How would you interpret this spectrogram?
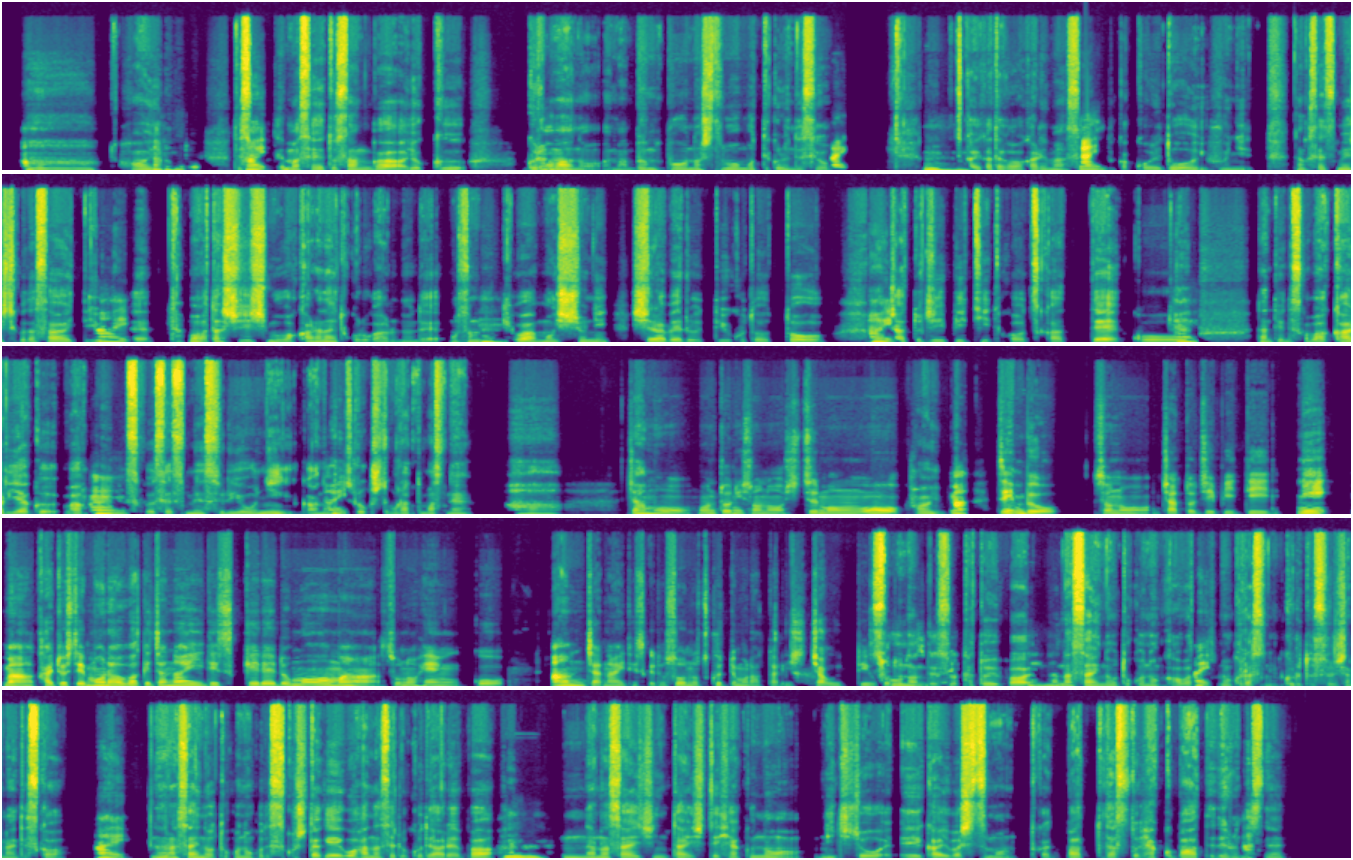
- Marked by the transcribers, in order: tapping; unintelligible speech
- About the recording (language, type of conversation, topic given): Japanese, podcast, これから学んでみたいことは何ですか？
